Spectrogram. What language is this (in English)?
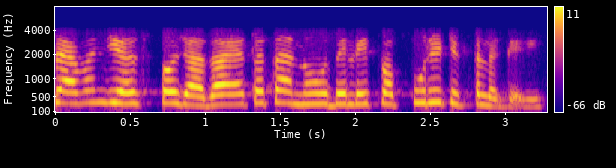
Punjabi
